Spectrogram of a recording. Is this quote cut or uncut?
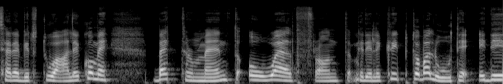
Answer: cut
